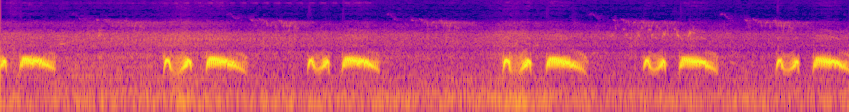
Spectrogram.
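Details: Spotted dove cooing, played to stimulate captive birds: low, hollow phrases of a quick stuttered double note followed by a longer rolling coo, repeated about every one to one and a half seconds with a pause midway, over faint low background rumble.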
